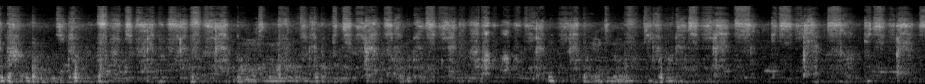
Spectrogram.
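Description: Beatboxing heard through a voice-chat microphone: a quick, dense run of sharp hissing and clicking mouth sounds.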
